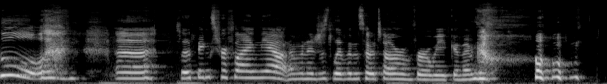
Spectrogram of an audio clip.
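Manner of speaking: high-pitched, laughing, sarcastic aside.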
